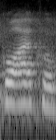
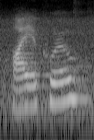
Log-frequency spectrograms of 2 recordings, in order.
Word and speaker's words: Guayaquil: Just arrived in our hotel in, I said Guayaquil before, but it's not. I think it's Guayaquil. I don't think you pronounce the G.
